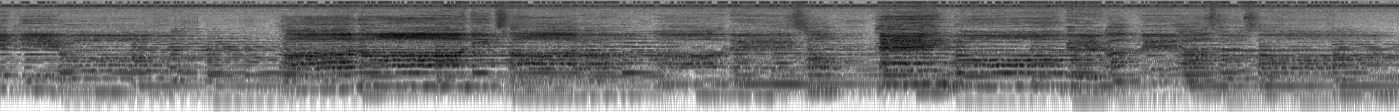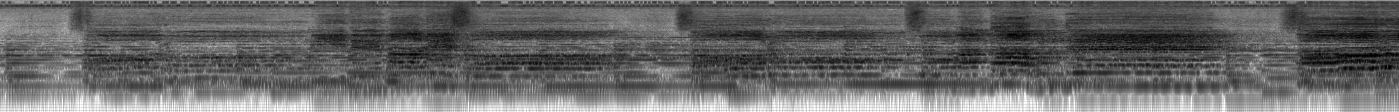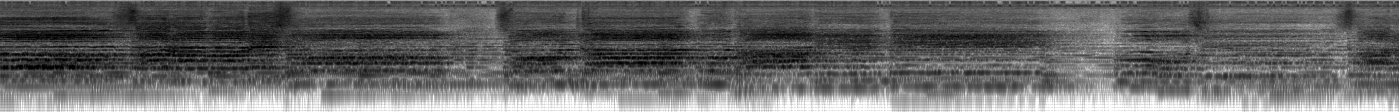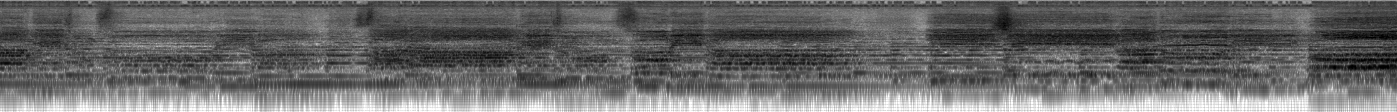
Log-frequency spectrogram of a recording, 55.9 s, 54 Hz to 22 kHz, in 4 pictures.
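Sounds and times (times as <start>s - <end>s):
choir singing gospel: 0.0s - 55.9s
low musical accompaniment: 0.0s - 55.9s.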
